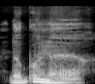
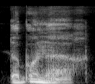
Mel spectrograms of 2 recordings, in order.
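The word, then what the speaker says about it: de bonne heure: بونور في الصباح الباكر اش هنا ايضا كما لو انها لا تنطق دو بونور دو بونور ensuite on a aujourd'hui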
